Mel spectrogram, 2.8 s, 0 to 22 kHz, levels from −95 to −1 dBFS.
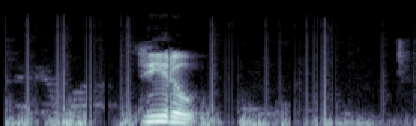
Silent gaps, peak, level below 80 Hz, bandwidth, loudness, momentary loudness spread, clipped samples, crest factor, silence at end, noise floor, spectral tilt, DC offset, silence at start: none; -2 dBFS; -44 dBFS; 5.4 kHz; -17 LUFS; 26 LU; under 0.1%; 20 dB; 0.35 s; -43 dBFS; -8.5 dB/octave; under 0.1%; 0.05 s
